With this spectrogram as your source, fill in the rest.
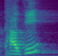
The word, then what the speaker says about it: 닭 위: 닭 위런 것처럼 닭 위 발음해 봐. 닭 위기하잖아. 다귀.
